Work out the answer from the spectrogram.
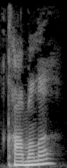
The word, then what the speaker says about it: Kamala: If a child can pronounce Kamala, then an adult can pronounce Kamala. As the baby said, it's like comma, like in a sentence, and la la la.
